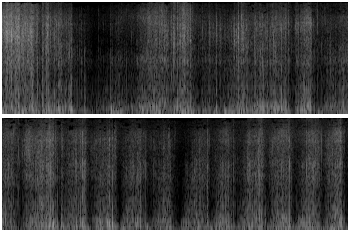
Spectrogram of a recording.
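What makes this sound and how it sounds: Long manicured nails scratch and tap the fabric surface of a soft, hollow black nylon lens pouch. The result is a steady stream of dense, muffled rustling and soft thumping taps, heavy in low tones with little brightness.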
